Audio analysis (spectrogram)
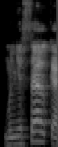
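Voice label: "menyesalkan", Malay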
